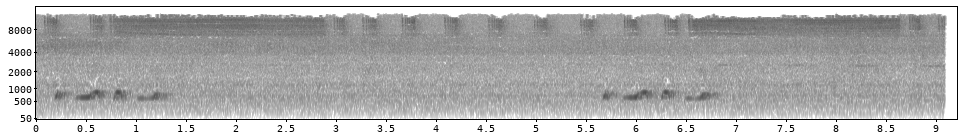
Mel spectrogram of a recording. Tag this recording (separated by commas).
Coo, Bird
